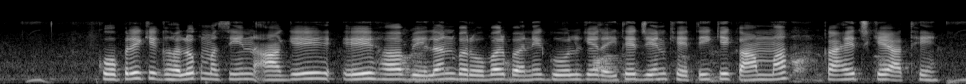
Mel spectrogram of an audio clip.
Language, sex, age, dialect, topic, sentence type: Chhattisgarhi, female, 18-24, Western/Budati/Khatahi, agriculture, statement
